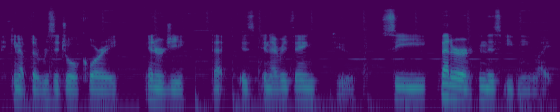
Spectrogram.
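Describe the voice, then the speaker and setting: A man's voice: on the low side, little pitch movement, normal speed, soft background music. A man chatting casually and matter-of-factly as a player in a tabletop game.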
